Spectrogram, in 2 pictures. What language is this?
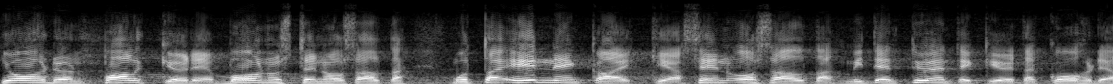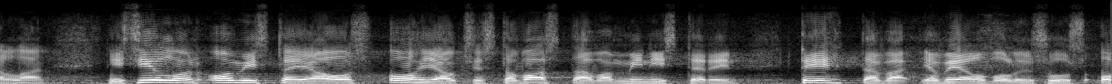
Finnish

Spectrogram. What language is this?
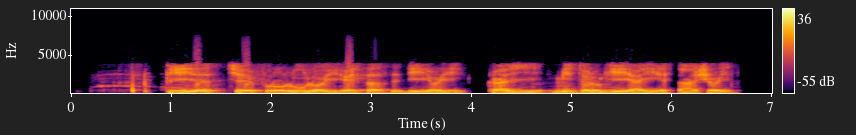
Esperanto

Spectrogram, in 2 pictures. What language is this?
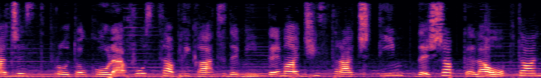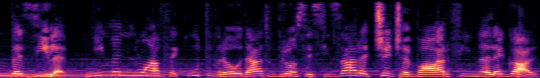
Romanian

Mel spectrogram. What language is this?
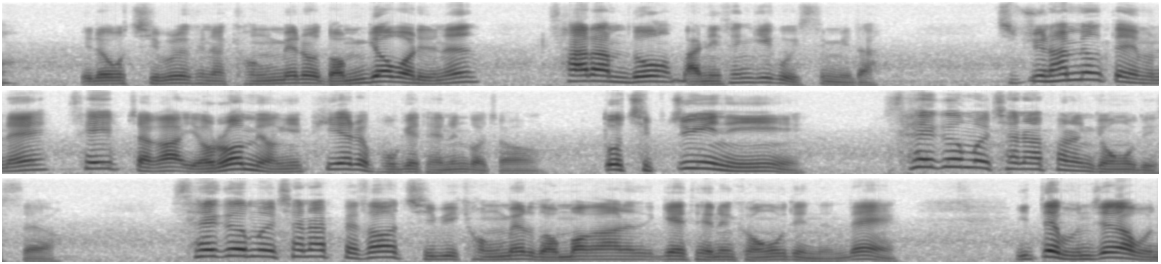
Korean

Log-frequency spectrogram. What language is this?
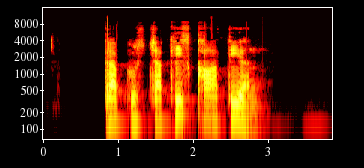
Santiago del Estero Quichua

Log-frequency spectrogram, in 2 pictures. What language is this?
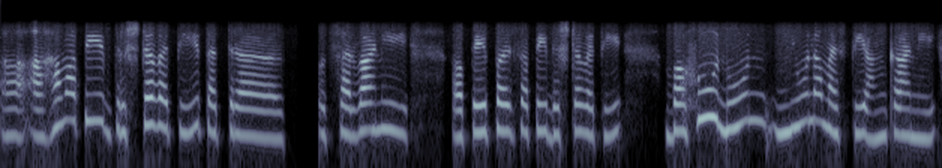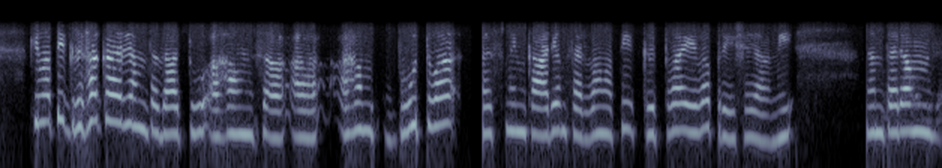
Sanskrit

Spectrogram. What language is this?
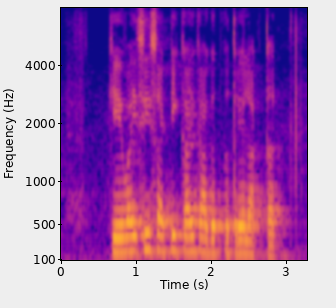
Marathi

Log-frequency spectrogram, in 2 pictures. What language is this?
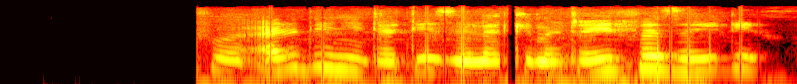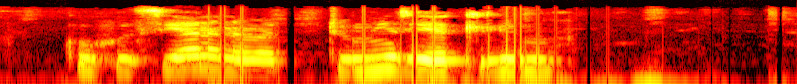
Swahili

